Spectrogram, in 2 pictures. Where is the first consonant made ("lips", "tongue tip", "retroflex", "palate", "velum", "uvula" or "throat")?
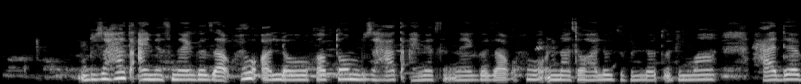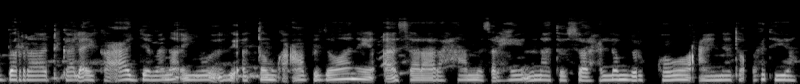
lips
